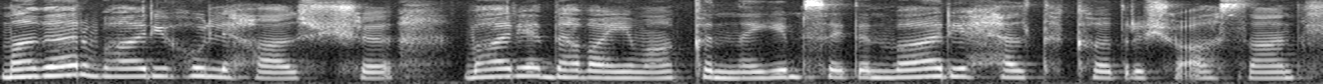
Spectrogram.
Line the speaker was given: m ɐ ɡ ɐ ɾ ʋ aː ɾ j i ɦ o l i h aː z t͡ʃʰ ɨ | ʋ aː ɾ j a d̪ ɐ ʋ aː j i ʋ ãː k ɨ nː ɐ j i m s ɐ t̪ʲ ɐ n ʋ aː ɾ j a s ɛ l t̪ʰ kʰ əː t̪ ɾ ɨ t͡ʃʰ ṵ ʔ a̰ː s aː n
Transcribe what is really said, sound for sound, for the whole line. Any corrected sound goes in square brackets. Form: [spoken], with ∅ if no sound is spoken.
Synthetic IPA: m ɐ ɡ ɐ ɾ ʋ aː ɾ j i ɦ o l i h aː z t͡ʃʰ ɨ | ʋ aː ɾ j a d̪ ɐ ʋ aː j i ʋ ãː k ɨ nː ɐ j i m s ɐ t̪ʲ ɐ n ʋ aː ɾ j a [h] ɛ l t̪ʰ kʰ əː t̪ ɾ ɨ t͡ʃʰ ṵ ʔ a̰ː s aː n

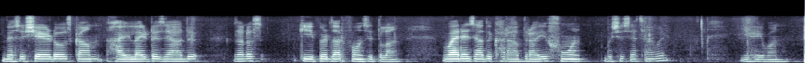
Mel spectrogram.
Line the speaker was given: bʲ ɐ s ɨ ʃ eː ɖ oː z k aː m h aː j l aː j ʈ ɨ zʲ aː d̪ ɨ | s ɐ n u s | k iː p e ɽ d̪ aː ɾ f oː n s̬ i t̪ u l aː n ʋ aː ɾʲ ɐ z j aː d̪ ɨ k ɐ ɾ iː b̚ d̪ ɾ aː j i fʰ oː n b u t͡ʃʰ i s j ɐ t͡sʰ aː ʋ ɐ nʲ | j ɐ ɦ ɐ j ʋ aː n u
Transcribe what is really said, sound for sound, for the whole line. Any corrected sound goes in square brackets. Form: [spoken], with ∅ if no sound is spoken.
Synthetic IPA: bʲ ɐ s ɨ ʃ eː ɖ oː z k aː m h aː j l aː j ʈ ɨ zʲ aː d̪ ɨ | [z] ɐ n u s | k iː p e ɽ d̪ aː ɾ f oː n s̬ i t̪ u l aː n ʋ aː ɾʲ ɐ z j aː d̪ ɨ [kʰ] ɐ ɾ [aː] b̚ d̪ ɾ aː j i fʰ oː n b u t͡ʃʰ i s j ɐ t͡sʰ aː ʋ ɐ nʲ | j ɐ ɦ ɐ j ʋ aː n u

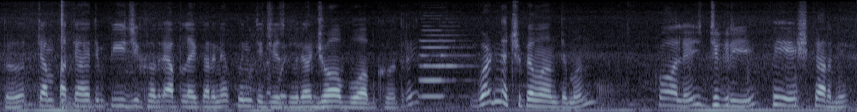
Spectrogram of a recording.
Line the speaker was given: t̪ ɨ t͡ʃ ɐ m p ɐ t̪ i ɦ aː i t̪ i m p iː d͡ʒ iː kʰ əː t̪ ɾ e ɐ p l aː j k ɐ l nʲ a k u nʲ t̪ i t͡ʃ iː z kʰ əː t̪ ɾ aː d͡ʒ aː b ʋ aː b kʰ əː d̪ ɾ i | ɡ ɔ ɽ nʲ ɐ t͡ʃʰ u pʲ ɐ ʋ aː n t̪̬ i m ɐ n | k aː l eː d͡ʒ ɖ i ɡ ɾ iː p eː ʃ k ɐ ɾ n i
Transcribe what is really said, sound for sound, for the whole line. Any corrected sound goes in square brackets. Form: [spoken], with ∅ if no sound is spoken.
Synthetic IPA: t̪ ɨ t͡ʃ ɐ m p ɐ t̪ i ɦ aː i t̪ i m p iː d͡ʒ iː kʰ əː t̪ ɾ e ɐ p l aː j k ɐ [ɾ] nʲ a k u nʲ t̪ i t͡ʃ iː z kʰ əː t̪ ɾ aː d͡ʒ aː b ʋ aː b kʰ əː [t̪] ɾ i | ɡ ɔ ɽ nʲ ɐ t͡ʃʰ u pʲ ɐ ʋ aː n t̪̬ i m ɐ n | k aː l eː d͡ʒ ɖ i ɡ ɾ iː p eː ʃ k ɐ ɾ n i

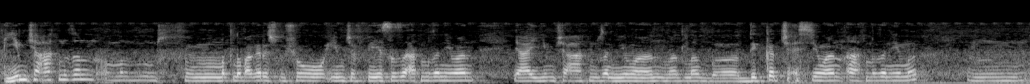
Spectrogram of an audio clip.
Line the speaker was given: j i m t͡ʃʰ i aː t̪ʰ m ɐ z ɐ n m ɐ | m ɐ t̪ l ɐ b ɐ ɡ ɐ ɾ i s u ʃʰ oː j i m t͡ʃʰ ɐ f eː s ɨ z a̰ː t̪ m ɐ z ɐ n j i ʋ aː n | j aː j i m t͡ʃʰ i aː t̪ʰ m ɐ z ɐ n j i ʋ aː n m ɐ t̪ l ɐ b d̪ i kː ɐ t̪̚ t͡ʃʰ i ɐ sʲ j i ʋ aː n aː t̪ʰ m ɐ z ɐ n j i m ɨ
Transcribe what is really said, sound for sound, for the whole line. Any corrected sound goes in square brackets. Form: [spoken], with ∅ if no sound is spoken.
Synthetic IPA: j i m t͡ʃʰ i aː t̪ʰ m ɐ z ɐ n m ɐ | m ɐ t̪ l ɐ b ɐ ɡ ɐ ɾ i s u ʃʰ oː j i m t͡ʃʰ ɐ f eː s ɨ z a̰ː t̪ m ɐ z ɐ n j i ʋ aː n | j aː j i m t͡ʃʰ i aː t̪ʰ m ɐ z ɐ n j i ʋ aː n m ɐ t̪ l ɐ b d̪ i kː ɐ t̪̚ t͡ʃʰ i ɐ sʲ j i ʋ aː n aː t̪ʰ m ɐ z ɐ n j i m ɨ

